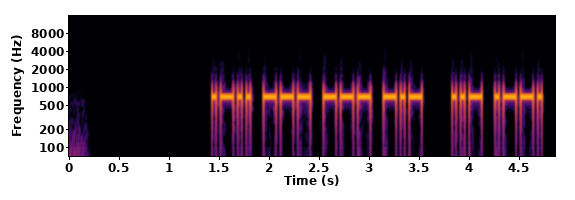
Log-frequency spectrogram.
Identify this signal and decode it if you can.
Morse code, heard as a keyed tone, about 28 wpm, 700 Hz. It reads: LOOK UP
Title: Sentences from Top 1000 Words - Review Part 4 - 28wpm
